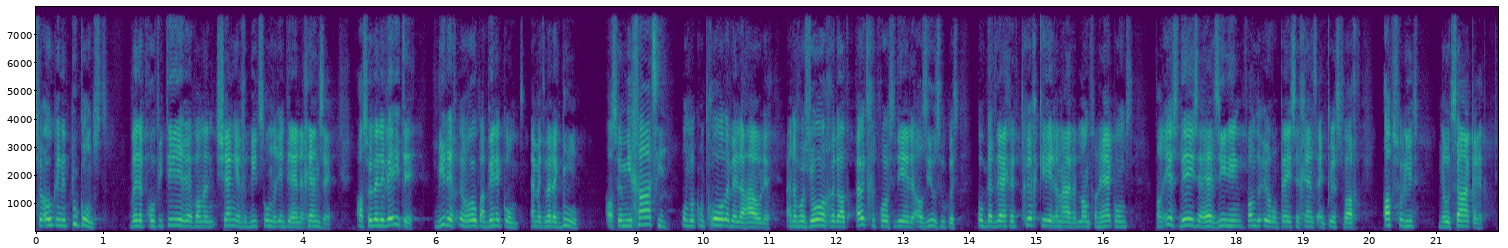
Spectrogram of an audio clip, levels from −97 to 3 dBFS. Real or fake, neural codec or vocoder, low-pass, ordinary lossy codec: fake; codec, 16 kHz, 2 kbps, FreqCodec, larger model; none; none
